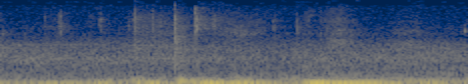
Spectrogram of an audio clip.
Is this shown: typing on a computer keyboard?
yes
